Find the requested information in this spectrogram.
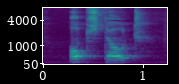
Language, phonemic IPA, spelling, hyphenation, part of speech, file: Dutch, /ˈɔp.stoːt/, opstoot, op‧stoot, noun, Nl-opstoot.ogg
- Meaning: 1. uproar, riot, brawl (unruly gathering of people with altercations) 2. outbreak, outburst (rapid development of a disease or symptoms) 3. uppercut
